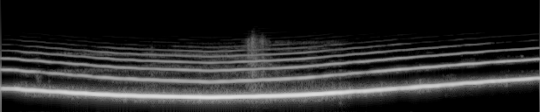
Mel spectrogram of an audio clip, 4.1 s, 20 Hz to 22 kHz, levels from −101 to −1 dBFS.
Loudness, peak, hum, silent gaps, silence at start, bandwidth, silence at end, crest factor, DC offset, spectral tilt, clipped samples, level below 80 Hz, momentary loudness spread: -20 LUFS; -12 dBFS; none; none; 0 s; 4.5 kHz; 0 s; 8 dB; under 0.1%; 6.5 dB/octave; under 0.1%; under -90 dBFS; 8 LU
